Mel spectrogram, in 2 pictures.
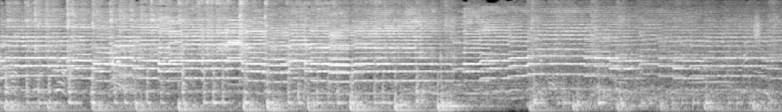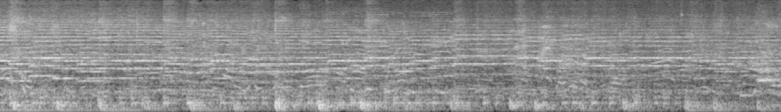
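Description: Galician bagpipes (gaitas) playing a folk melody over their steady drone, with a bass drum and snare drum beating along. The band grows gradually fainter from about four seconds in.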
